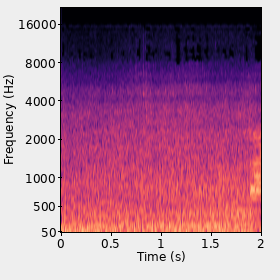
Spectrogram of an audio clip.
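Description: Several stock-car engines running at low speed as the field circulates together under a caution, a steady low engine note.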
